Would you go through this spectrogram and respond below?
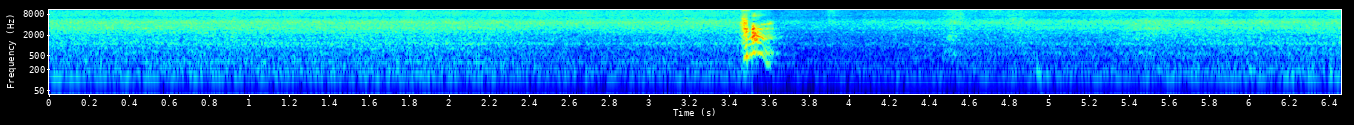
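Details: A single sharp, abrupt hiccup from a person hiccupping for the first time in a long while, over steady room hiss, while their cat hears hiccups for the first time; hiccup.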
